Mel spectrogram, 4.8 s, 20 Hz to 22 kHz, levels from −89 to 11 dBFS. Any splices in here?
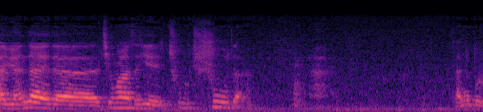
no; 0 cuts

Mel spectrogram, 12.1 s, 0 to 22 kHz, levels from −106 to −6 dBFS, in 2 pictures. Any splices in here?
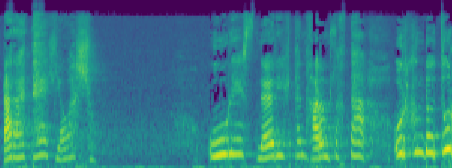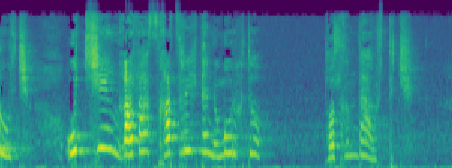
yes; 1 cut; at 2.3 s

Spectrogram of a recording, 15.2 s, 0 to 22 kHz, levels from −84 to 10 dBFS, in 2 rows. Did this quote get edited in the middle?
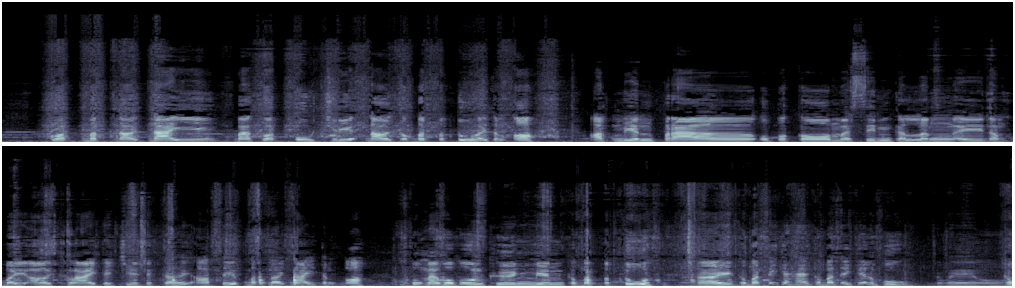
yes; 1 cut; at 4.2 s

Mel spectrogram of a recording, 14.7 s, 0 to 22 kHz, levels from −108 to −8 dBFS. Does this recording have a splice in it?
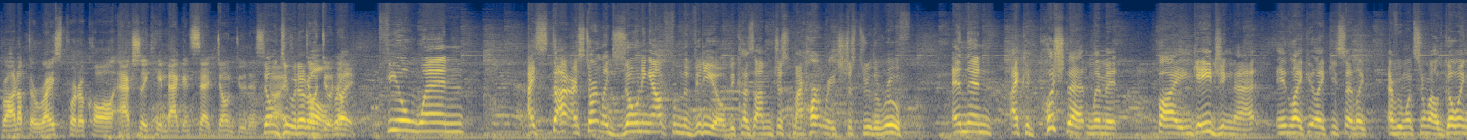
yes; 1 cut; at 3.7 s

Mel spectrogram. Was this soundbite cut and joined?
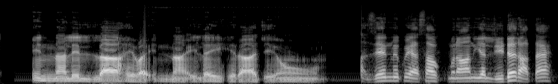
yes; 1 cut; at 3.6 s

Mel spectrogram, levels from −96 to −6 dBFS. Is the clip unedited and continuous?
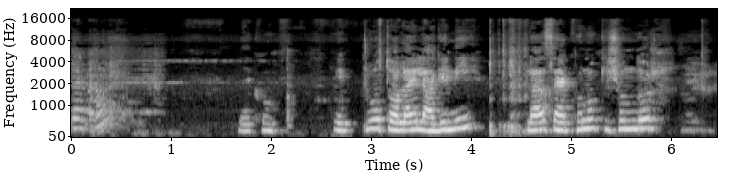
yes; 0 cuts

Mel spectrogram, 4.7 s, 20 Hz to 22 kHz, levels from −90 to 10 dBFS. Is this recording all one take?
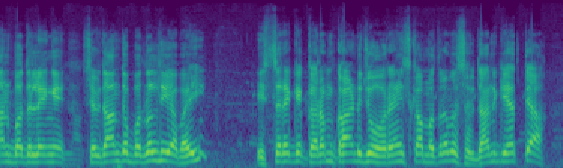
yes; 0 cuts

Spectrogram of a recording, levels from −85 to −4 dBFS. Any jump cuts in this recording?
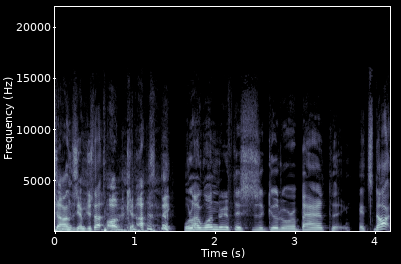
yes; 1 cut; at 1.5 s

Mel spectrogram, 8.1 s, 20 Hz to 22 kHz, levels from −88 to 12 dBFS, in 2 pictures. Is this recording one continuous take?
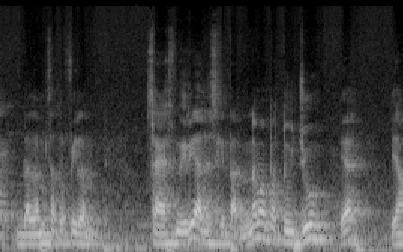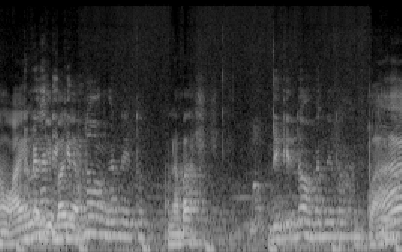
yes; 0 cuts

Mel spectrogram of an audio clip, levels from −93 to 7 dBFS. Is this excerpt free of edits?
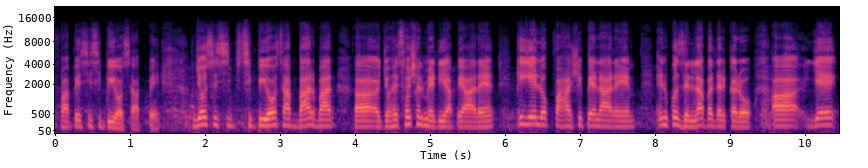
yes; 0 cuts

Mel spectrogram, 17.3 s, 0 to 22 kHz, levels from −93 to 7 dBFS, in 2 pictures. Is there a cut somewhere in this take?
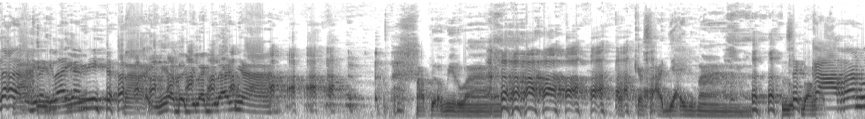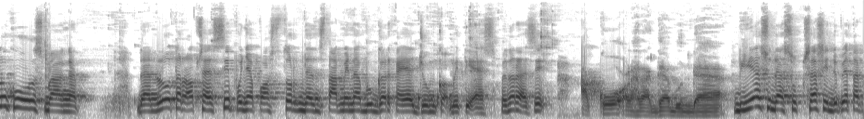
yes; 3 cuts; at 7.8 s, 14.3 s, 15.9 s

